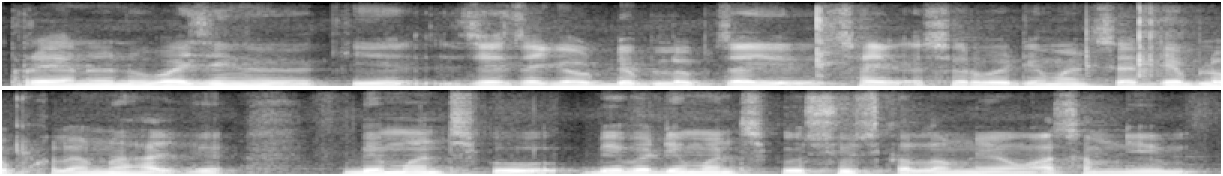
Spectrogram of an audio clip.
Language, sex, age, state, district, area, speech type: Bodo, male, 18-30, Assam, Kokrajhar, urban, spontaneous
